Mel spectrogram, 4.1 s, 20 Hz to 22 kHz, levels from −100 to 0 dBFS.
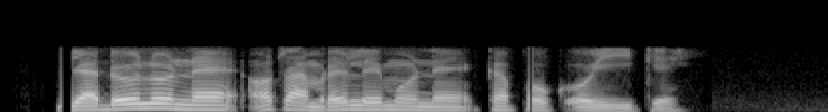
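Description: At 0.30 s the speech drops out for 60 ms, a gap that fits three lost 20 ms packets replaced by silence. The waveform falls flat with hard vertical edges, and the spectrogram shows a blank column. A second single-packet hole of 20 ms follows at 2.64 s, right after "ne otamre lemo ne", equally abrupt. Both dropouts ride on G.711 telephone coding, which caps the spectrogram near 4 kHz.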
